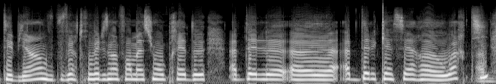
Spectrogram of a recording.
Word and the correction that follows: Abdel Nasser: Abdel Nasser, j'ai mal prononcé, excusez-moi.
